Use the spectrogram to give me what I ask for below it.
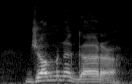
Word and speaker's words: Jamnagar: Só que como ela termina com um A curto, a gente pronuncia isso um grau abaixo do curto, que é nenhum A. Então a gente fala Jamnagar. Jamnagar. Como se fosse um R sem nenhuma vogal junto.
